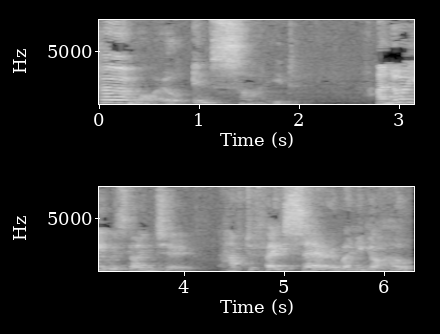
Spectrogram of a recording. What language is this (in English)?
English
